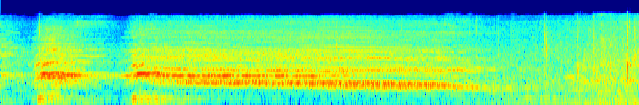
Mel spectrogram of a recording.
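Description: Folk-dance music with strong beats stops about a second in, and a group of voices gives one long shout together that slides down in pitch and fades out over about two seconds.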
